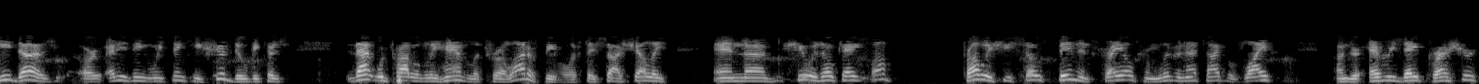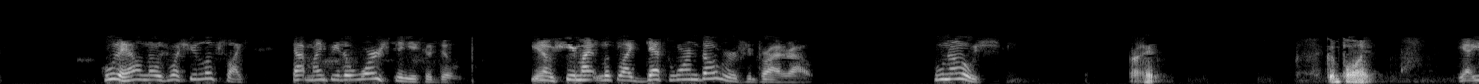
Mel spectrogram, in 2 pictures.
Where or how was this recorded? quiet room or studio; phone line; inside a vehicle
phone line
